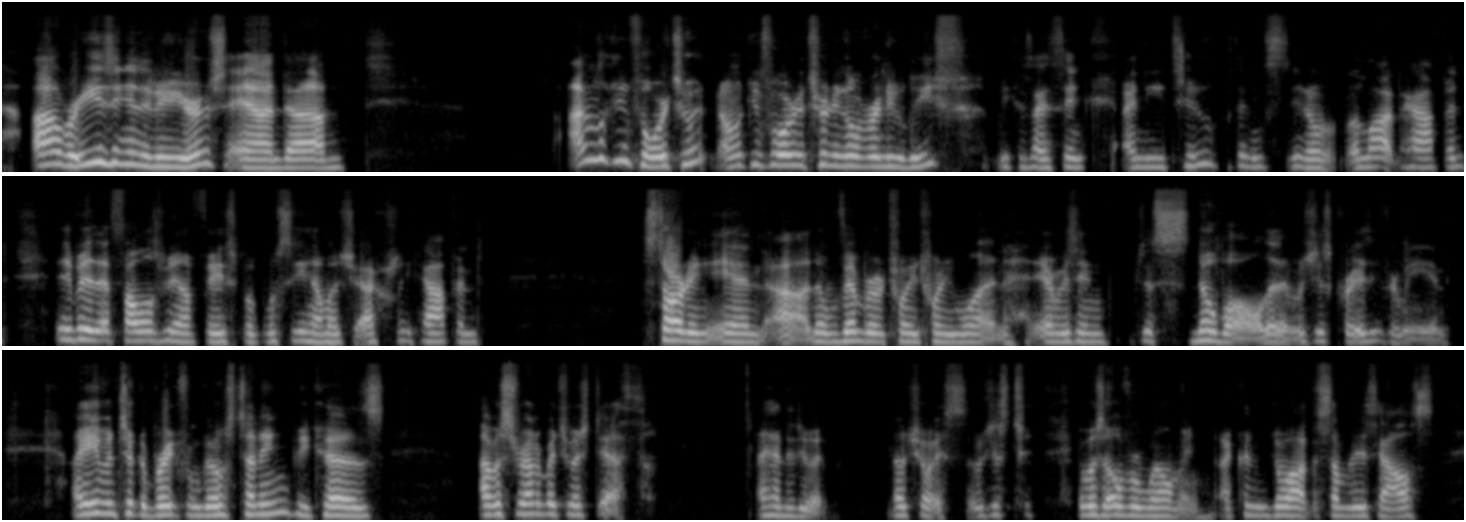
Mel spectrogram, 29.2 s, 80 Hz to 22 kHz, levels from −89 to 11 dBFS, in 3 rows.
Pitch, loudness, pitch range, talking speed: 205 Hz, -24 LUFS, 190-230 Hz, 200 wpm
